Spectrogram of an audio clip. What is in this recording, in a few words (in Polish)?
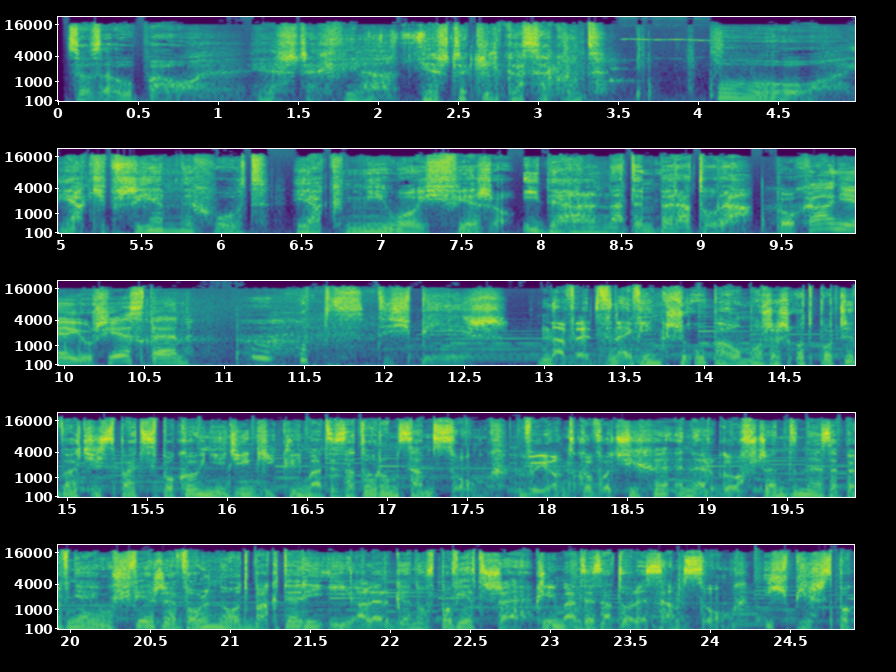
kobieta; Samsung Klimatyztory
